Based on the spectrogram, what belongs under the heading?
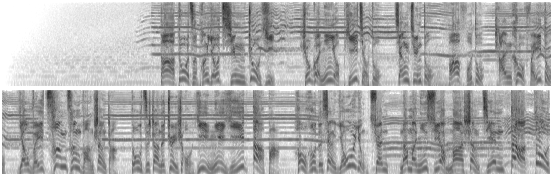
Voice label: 男 广告 促销; 大肚灸促销

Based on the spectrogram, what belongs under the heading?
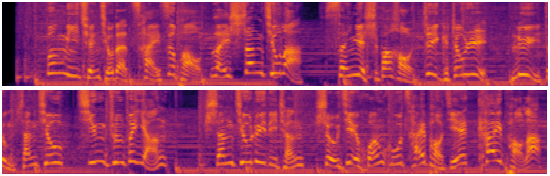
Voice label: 男 飞碟说 彩跑解说

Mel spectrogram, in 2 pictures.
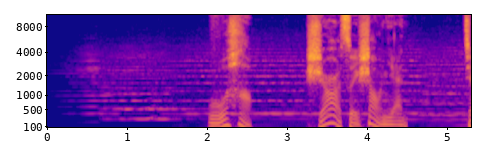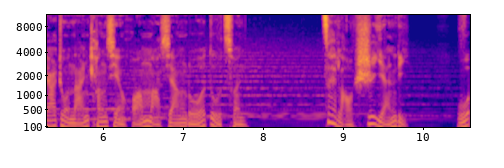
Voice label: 男 专题 人物专题

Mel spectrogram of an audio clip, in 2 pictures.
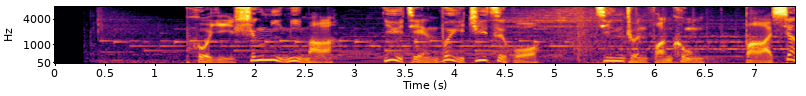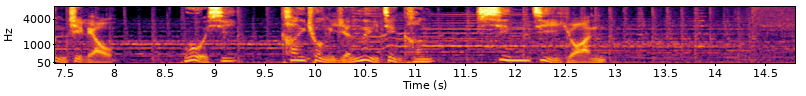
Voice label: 男 专题; 破译生命密码

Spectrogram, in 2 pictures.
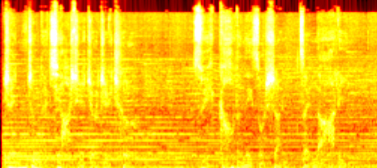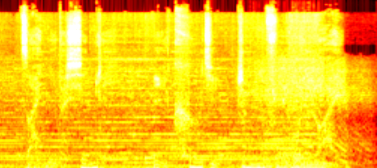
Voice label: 男 广告 高端品质广告; 凯迪拉克

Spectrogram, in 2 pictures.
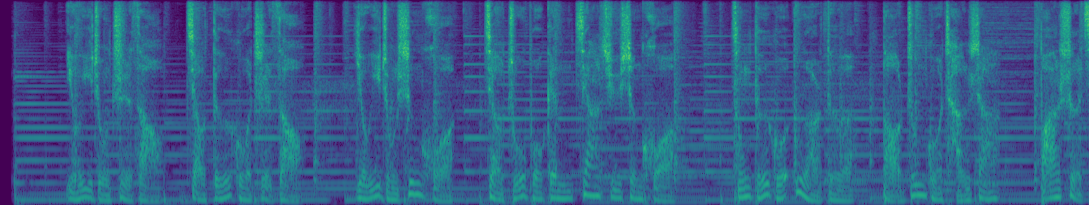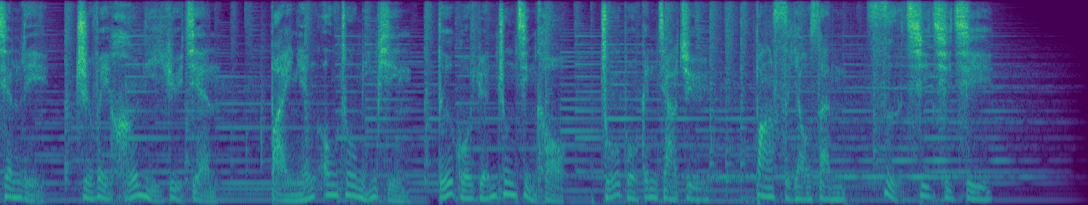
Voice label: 男 广告 家居; 卓伯根家居AD

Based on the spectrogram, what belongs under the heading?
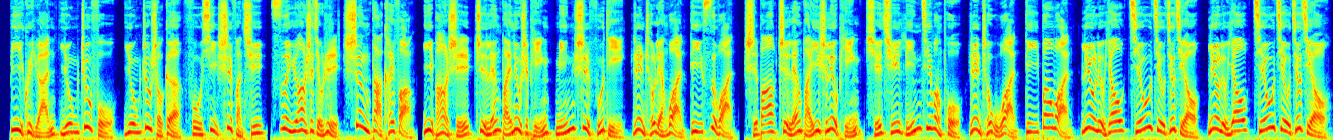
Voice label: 男 促销 房产

